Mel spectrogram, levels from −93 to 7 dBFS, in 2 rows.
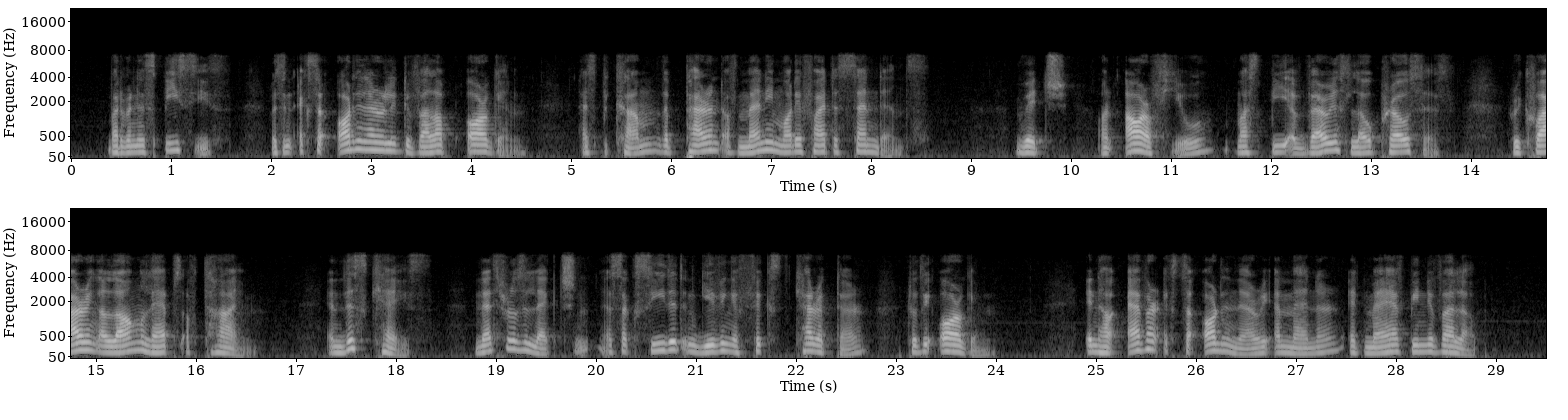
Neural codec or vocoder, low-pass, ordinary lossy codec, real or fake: none; 7.2 kHz; Opus, 24 kbps; real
